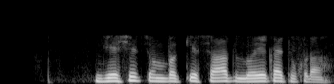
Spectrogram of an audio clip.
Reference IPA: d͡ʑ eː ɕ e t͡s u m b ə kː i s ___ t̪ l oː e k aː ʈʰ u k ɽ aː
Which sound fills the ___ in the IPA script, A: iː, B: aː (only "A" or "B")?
B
